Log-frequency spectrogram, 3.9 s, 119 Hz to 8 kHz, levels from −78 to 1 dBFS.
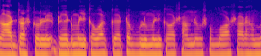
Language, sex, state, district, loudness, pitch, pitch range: Hindi, male, Haryana, Rohtak, -21 LUFS, 150 Hz, 145-150 Hz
